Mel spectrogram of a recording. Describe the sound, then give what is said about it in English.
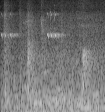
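Crickets chirp through speakers set around a patio, a few short, high-pitched trills repeating over a soft, steady background hiss. “Yep, that's the sound of crickets. It played on speakers throughout the patio.”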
